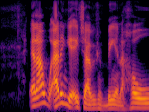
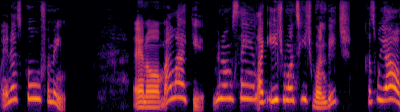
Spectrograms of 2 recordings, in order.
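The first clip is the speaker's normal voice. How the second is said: playful voice pitched way up; high squeaky voice. Acted. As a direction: squeak it out, teasing.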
